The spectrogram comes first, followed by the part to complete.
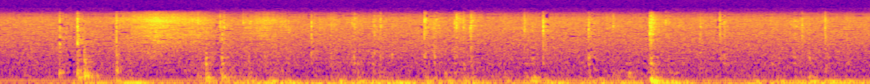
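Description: Typing on a computer keyboard: a run of soft, quick key clicks, with one louder keystroke a little after three seconds.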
